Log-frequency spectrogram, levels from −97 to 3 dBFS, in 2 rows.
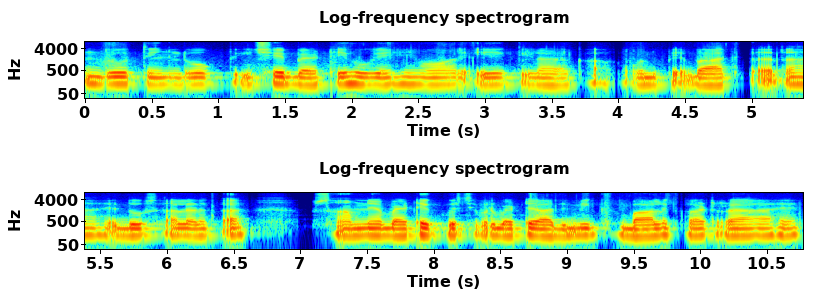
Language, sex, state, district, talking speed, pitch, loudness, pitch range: Hindi, male, Jharkhand, Deoghar, 160 wpm, 125 Hz, -21 LUFS, 120-130 Hz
